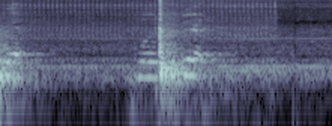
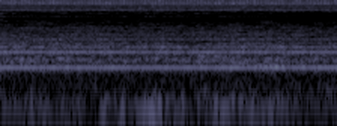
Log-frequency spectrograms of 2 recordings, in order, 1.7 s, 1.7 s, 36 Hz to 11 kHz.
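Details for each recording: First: PS2 that won't read discs: a few sharp clunks then a constant rattling grind, about seven ticks a second, on startup and when the tray opens; more than a dirty lens suspected, later cleaned and lubricated laser tracks. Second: PlayStation 2, previously grinding and not reading discs, after fix with laser lens cleaned and laser tracks lubricated with white lithium grease: quiet steady disc whir with faint hiss, no grinding or clicking; disc drive reading normally.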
